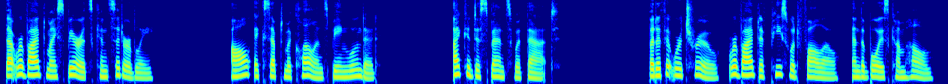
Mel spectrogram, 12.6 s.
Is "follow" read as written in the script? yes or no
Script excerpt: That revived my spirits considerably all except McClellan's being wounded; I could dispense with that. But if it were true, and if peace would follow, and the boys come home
yes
